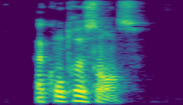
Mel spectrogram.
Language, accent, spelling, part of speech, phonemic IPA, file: French, France, à contresens, adverb, /a kɔ̃.tʁə.sɑ̃s/, LL-Q150 (fra)-à contresens.wav
- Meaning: 1. the wrong way, against the flow of traffic 2. against the grain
